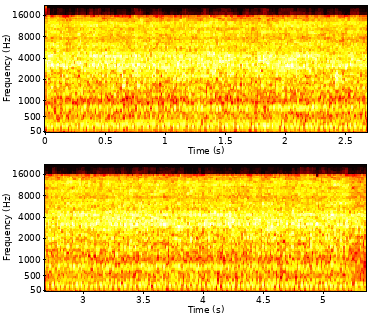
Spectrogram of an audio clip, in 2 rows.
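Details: Harbor Freight Predator 670cc V-twin engine, wired for a mini boat motor: a steady, deep, even drone held at high revs with no knocks or misses, then dropping off at the end; the engine is running healthy.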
